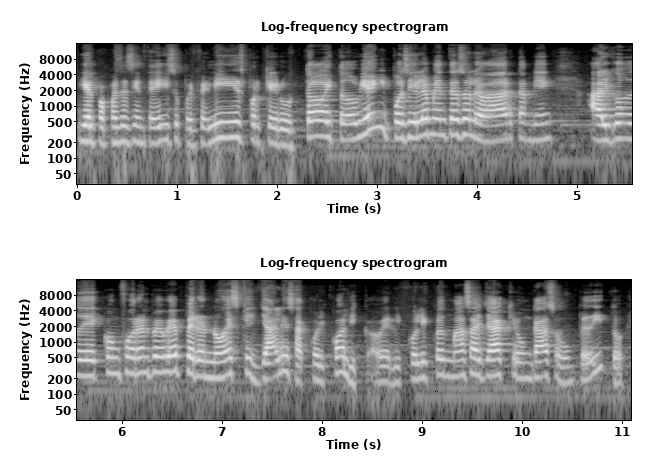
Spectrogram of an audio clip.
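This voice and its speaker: A woman's voice: on the high side, a little fast, dull audio. A woman specialist patiently explaining baby health on a podcast, step by step, often checking in with her listener.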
